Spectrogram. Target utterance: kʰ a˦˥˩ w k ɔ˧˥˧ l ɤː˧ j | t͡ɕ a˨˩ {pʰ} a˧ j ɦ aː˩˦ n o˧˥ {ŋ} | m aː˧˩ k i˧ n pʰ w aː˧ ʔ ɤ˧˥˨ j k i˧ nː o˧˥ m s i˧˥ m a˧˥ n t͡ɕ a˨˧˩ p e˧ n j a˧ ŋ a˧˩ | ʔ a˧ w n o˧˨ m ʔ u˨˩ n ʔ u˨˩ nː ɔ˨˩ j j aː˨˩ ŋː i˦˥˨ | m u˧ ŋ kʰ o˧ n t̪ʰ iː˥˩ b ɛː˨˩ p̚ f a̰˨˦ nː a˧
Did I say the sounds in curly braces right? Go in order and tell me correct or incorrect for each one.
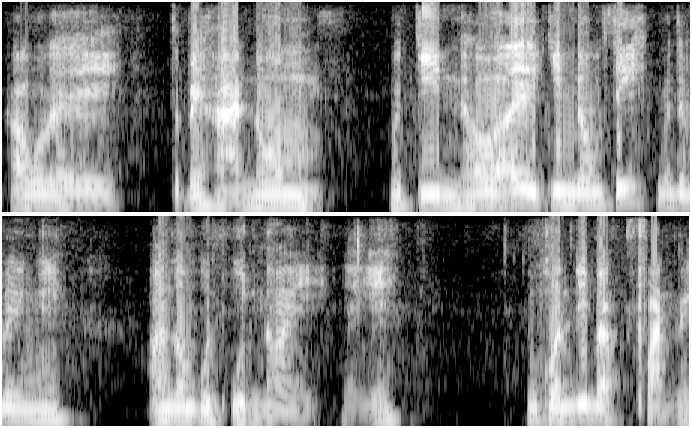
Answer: incorrect: p, incorrect: m

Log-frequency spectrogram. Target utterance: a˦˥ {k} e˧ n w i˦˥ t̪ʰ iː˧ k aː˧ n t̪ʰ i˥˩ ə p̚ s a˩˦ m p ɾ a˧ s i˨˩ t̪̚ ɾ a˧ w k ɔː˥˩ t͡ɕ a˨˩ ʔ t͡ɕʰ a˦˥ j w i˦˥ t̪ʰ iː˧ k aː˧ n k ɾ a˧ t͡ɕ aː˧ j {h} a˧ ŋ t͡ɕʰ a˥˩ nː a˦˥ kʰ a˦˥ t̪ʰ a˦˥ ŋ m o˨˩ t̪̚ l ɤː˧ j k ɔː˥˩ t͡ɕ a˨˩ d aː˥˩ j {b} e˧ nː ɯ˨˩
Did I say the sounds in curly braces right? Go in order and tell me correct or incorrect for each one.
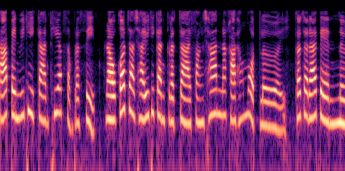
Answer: incorrect: p, incorrect: f, incorrect: p

